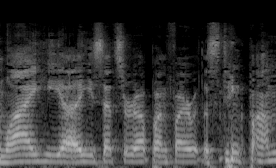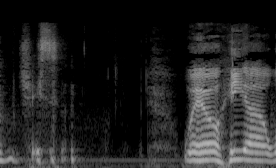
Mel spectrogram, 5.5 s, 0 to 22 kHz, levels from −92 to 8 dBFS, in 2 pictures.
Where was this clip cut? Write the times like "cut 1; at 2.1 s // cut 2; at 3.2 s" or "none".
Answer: none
